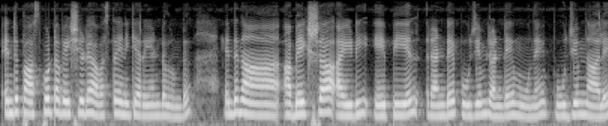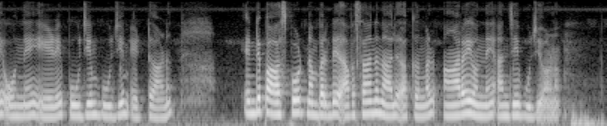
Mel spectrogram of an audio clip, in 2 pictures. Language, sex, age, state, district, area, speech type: Malayalam, female, 18-30, Kerala, Alappuzha, rural, read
